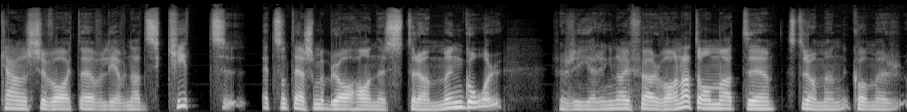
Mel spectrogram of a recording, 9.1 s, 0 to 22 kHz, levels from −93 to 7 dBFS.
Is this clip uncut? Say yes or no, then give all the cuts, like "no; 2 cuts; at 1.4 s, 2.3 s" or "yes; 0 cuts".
yes; 0 cuts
